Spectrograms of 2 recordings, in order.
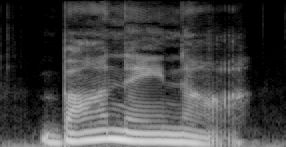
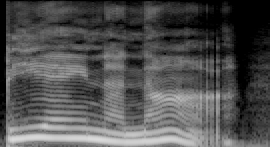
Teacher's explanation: in the word banana, the stress falls on the second syllable, banana. If you put the stress in the wrong place, like ba-na-na, the word can sound very strange, even if your pronunciation of the individual letters is perfect.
